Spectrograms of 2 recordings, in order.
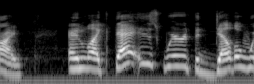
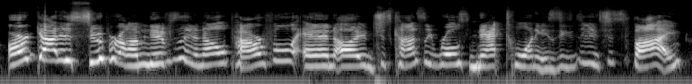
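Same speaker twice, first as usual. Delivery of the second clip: mock smug believer; 5 semitones higher, 4 dB louder than usual. Mocking Christians' smug view of God.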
